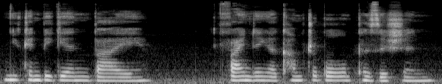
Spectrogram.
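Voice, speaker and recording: A woman leading a guided meditation in a gentle, measured way, leaving long pauses between phrases. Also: fairly low pitch, flat delivery, a little hiss or hum.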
